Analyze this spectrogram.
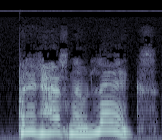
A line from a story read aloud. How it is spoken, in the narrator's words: he shouted in disbelief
